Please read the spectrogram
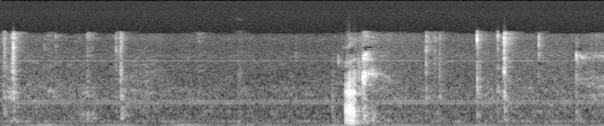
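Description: A few separate computer keyboard keystrokes and clicks, spaced out, as copy-and-paste shortcuts are pressed.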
